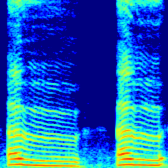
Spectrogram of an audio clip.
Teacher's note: طبعا صفات حرف الذال بداية الجهر. نتيجة خروج حرف الذال بصير عندي تضام للوترين الصوتيين واهتزازهما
